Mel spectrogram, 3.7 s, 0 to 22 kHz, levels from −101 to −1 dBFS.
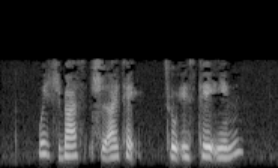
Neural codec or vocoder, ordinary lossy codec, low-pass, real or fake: codec, 16 kHz in and 24 kHz out, 2.2 kbps, FireRedTTS-2 codec; MP3, 24 kbps; 7.2 kHz; fake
